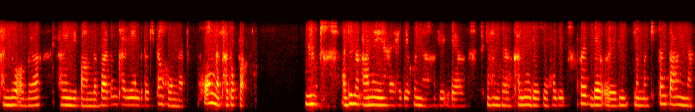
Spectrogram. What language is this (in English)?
Manipuri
